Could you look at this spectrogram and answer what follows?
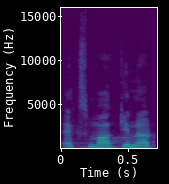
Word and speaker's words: Ex Machina: Ex Machina 2015. Is that the right pronunciation?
